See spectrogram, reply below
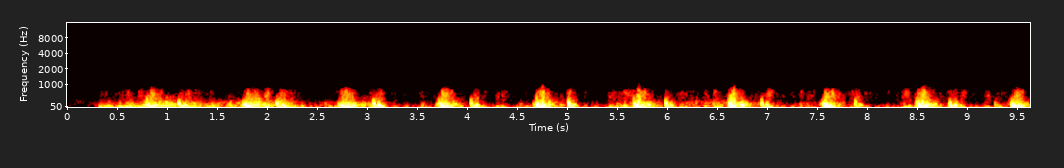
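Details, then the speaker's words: Apex recording, about 63 beats a minute, in a patient with mitral valve prolapse and atrial septal defect: a grade 3 systolic murmur in the last half of systole, a late systolic murmur. "now let's listen to one more patient having mitrov valve prolly and an atrial sepal defect first at the Apex note a Grade Three systolic merma in the last half of syy"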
